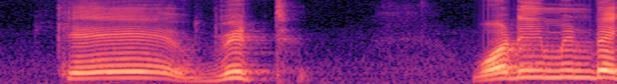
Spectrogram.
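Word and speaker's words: caveat: You pronounce it as Kevit.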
